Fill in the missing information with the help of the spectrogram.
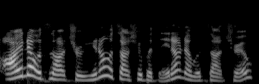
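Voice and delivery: ordinary delivery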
